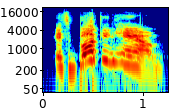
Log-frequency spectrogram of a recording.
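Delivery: BUCKINGHAM said loud and high, insisting; insistent correction. Shown as a demonstration. Streamer correcting how viewers say it, insistent on Buckingham. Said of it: "it's not pronounced that way".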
